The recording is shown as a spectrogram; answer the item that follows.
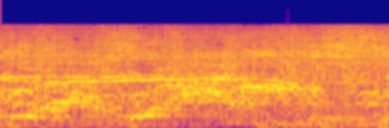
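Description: Live pop-punk band playing loudly through a venue PA, lead vocals over guitars and drums, with the crowd yelling along.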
